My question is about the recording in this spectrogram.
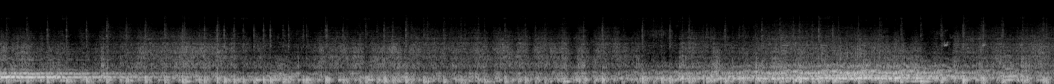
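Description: Low saxophone in experimental improvisation, making a rough, noisy, growling sound rather than clean notes. A held note fades in the first second, and a lower held note returns around eight seconds in.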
